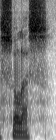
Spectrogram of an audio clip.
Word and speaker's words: Sòlas: el disco de Talita McKenzie que se titula Solas, como suena, con acento en la O, no sé todavía por qué. Talita McKenzie se escribe T-A-L-I-T-H-A,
